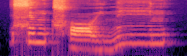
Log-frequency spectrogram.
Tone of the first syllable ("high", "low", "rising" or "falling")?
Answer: high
